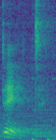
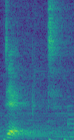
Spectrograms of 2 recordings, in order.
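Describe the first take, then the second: First: The word is said with no 'b' sound. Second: The word is said with a 'b' sound. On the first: The speaker calls it right. "So we just ignore it and say debt" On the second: The speaker calls it wrong. "instead of debt"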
